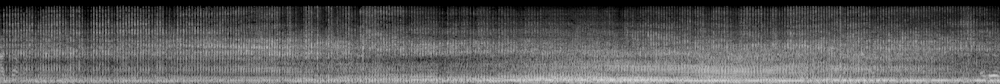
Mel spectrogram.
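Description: Ride-on lawn mower engine running steadily, its note swelling and rising slightly about halfway through.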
